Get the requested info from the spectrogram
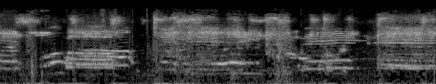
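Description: Children singing with music, a high-voiced song that runs on with only brief breaks.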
